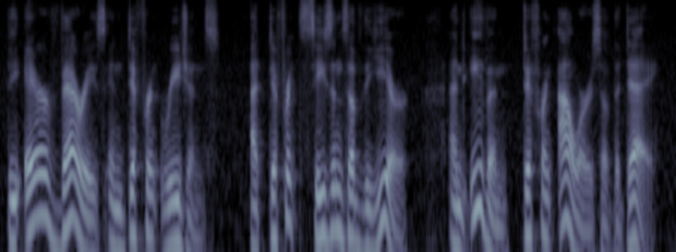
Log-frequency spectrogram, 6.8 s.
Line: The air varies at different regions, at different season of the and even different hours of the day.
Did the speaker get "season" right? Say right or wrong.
wrong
